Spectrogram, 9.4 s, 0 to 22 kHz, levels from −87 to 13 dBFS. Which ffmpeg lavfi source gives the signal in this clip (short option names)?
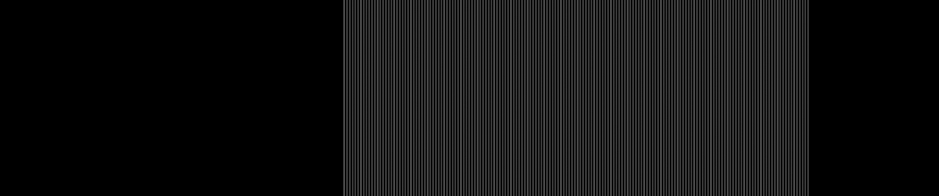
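-f lavfi -i "aevalsrc='0.282*eq(mod(n,1225),0)*(0.5+0.5*eq(mod(n,7350),0))':d=4.65:s=44100"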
